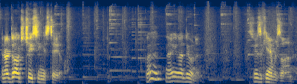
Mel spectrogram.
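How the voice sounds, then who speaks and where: A woman's voice: fairly low pitch, very animated, normal speed, a little mellow, soft background music. A woman hosting a cooking video from her home kitchen, chatting in a rambling, storytelling way as she cooks. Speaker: cooking channel host. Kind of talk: casual chat while cooking.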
